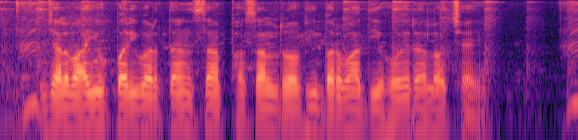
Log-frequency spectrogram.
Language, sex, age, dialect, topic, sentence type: Maithili, male, 46-50, Angika, agriculture, statement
